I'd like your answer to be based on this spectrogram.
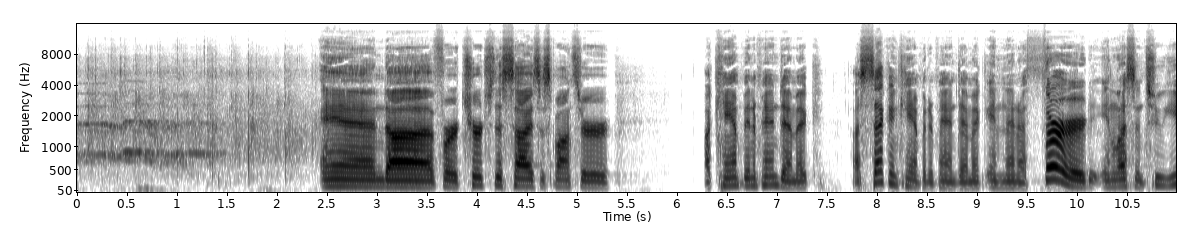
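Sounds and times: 
crowd applause: 0:00.0 - 0:03.0
speech: 0:02.5 - 0:05.5, 0:06.3 - 0:10.9.

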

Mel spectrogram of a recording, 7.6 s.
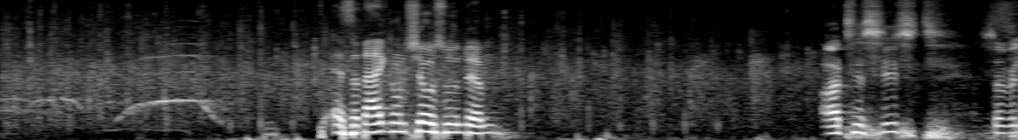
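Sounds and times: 
audience applause at a live show: 0:00.0 - 0:06.9
speech: 0:02.5 - 0:03.9, 0:06.2 - 0:07.6.

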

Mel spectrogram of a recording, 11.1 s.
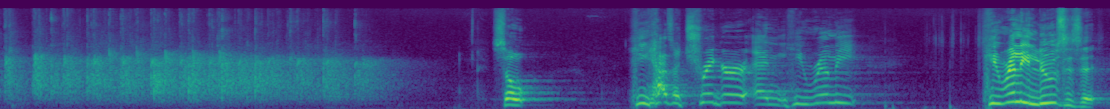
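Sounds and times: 
audience clapping: 0:00.0 - 0:04.2
speech: 0:05.0 - 0:05.4, 0:06.4 - 0:08.6, 0:09.8 - 0:11.0.

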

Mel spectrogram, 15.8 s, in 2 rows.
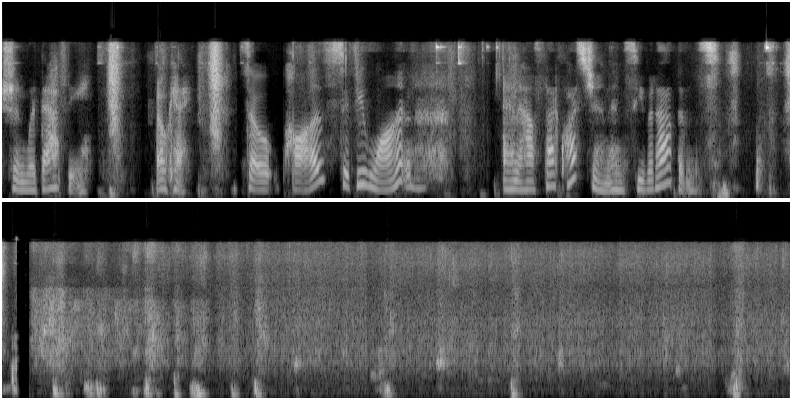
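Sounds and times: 
speech: 0:00.1 - 0:08.0
flowing creek water: 0:08.2 - 0:15.7.

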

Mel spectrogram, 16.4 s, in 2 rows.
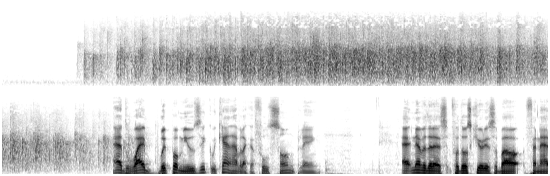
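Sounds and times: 
soundboard crowd applause sound effect: 0:01.1 - 0:10.4
speech: 0:09.9 - 0:13.0, 0:14.2 - 0:16.3.

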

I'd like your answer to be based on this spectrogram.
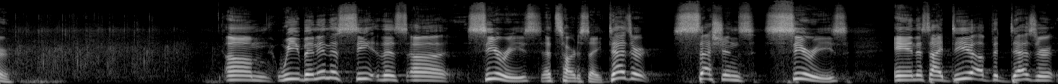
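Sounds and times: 
speech: 0:00.0 - 0:00.3, 0:02.3 - 0:10.5
audience clapping: 0:00.0 - 0:02.1.

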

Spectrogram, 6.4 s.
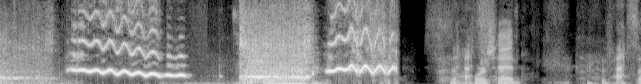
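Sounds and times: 
dog-like yawning sound in a meme: 0:00.0 - 0:04.0
laughter: 0:04.3 - 0:06.3
speech: 0:04.7 - 0:05.3, 0:06.0 - 0:06.3.

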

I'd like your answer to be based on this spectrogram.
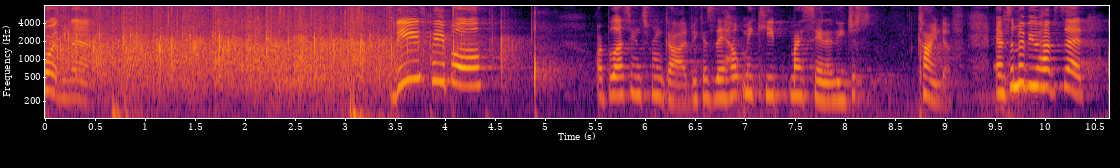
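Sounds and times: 
audience applause: 0:00.0 - 0:04.9
speech: 0:03.5 - 0:04.5, 0:05.5 - 0:10.6.

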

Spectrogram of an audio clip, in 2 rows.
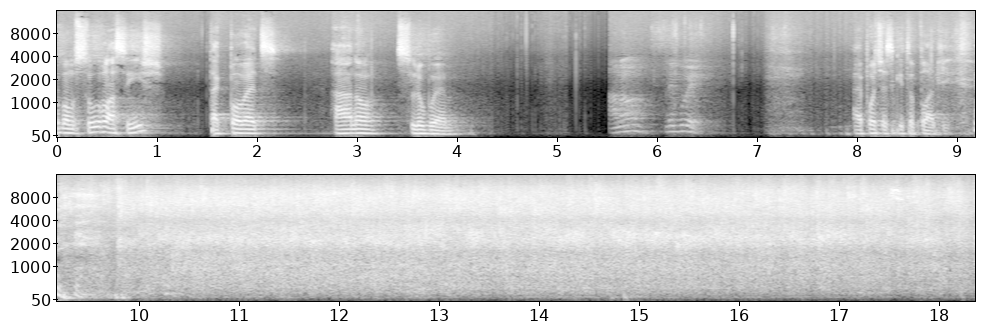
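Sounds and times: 
speech: 0:00.0 - 0:04.1, 0:05.5 - 0:06.5, 0:08.0 - 0:10.0
laughter: 0:09.0 - 0:13.3
audience applause: 0:09.2 - 0:18.3.

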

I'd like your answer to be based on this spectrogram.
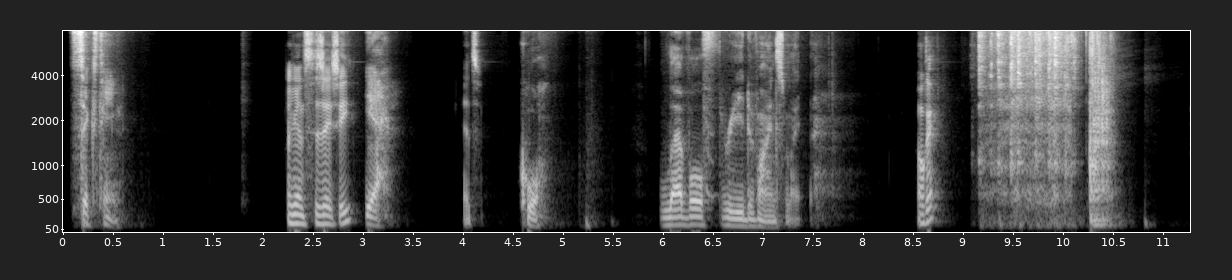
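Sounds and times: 
speech: 0:00.2 - 0:00.7, 0:02.2 - 0:03.4, 0:04.0 - 0:04.9, 0:06.0 - 0:07.6, 0:08.5 - 0:08.8
many dice rolling: 0:09.1 - 0:10.6.

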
